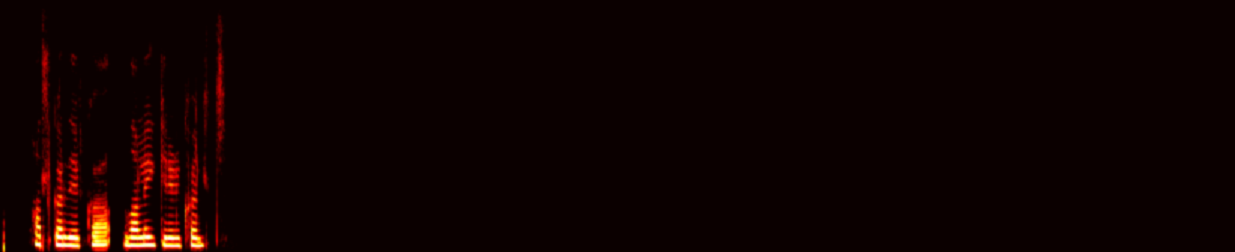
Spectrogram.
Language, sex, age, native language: Icelandic, female, 15, Icelandic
